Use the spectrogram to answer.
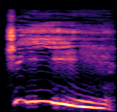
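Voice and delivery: long high-pitched sneeze; explosive sneeze. A narrator's reading. Baby elephant's mighty sneeze, squealed high. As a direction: burst into a drawn-out squealed sneeze. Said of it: "Die Wucht seines Niesers".

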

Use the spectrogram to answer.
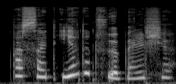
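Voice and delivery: a tiny shy creature peeking out; timid little creature. A narrator's reading. Little animal asking the strangers who they are, high and timid.

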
